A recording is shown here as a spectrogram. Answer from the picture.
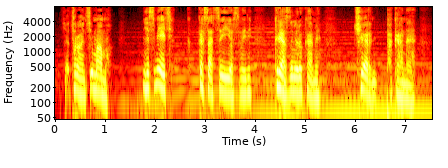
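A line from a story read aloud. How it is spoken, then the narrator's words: Terrible whisper. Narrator (Russian): Шепот ее был так страшен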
